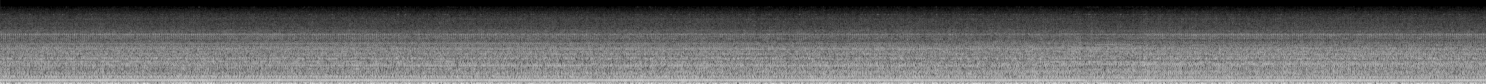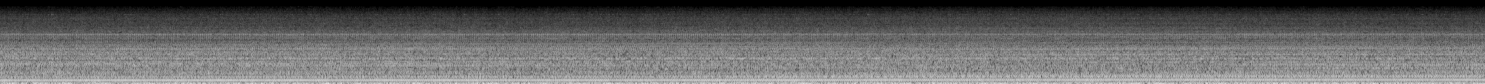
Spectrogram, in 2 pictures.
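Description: Honda CRF250 Rally's single-cylinder engine running at a steady cruising speed, holding an almost constant pitch, under a continuous rush of wind and road noise.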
